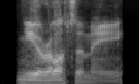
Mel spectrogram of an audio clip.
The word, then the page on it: neurotomy: British English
